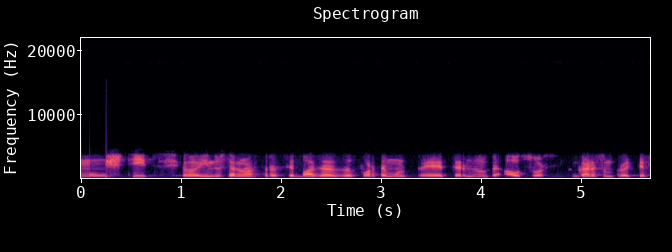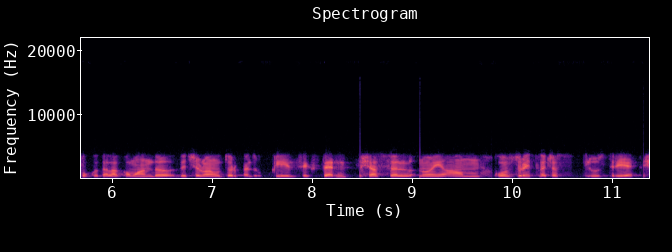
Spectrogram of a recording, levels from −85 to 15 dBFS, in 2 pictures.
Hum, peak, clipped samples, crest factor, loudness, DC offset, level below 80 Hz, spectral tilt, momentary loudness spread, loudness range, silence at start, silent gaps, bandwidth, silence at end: none; 0 dBFS; under 0.1%; 18 dB; -19 LUFS; under 0.1%; -72 dBFS; -4.5 dB/octave; 7 LU; 2 LU; 0 s; none; 4.1 kHz; 0 s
